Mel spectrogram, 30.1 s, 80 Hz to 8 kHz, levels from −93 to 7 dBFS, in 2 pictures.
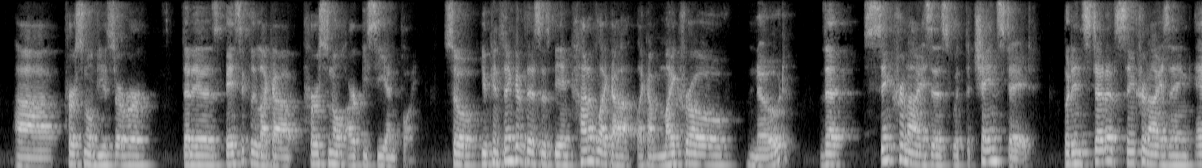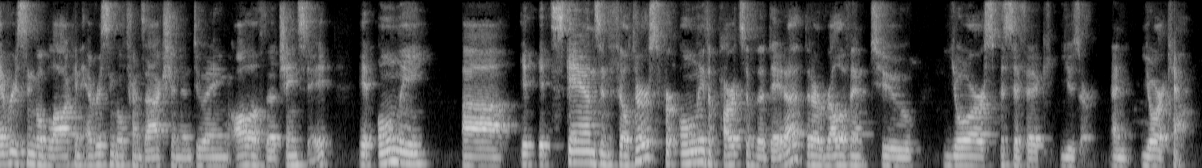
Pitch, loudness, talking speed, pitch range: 120 Hz, -20 LUFS, 155 wpm, 115-135 Hz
